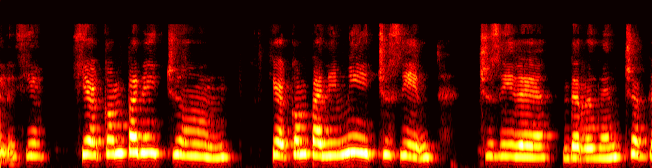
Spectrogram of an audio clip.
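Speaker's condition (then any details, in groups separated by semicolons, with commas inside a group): Cerebral palsy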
